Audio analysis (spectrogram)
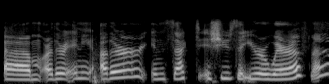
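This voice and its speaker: A woman with a froggy, hoarse voice from a cold, hosting a casual gardening podcast and thinking aloud as she talks. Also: high voice, brisk, dry recording. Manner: chatty, thinks aloud with restarts. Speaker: podcast host, garden designer.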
